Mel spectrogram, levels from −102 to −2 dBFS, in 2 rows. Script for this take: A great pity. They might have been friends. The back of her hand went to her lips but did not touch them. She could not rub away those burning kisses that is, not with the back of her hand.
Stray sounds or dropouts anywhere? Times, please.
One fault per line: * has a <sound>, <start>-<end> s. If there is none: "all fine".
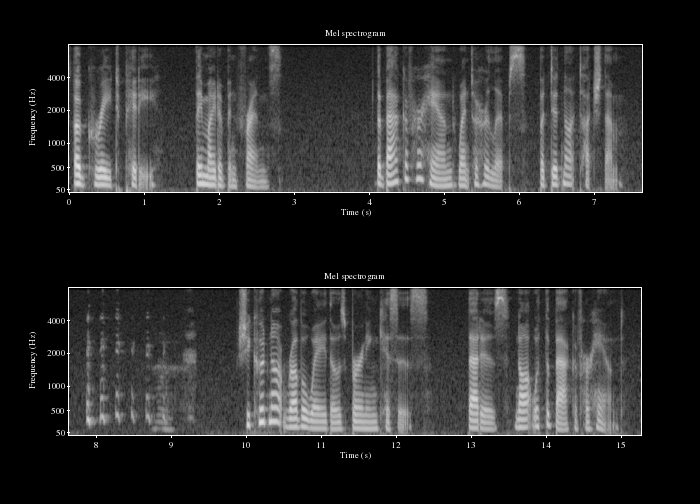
* has a laugh, 7.9-9.4 s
